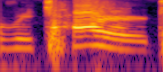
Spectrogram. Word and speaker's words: retired: I am now retired. I forget the D, right? Retired. Retired. It's with the D at the end.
